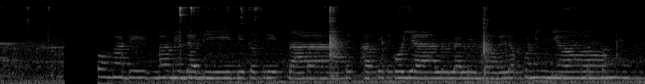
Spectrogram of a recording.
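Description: A young girl talks cheerfully close by.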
